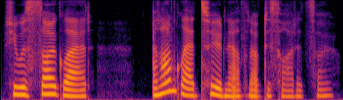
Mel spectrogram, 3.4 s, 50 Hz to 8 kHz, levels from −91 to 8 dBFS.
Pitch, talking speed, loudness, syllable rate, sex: 200 Hz, 210 wpm, -17 LUFS, 6.0 syllables/s, female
